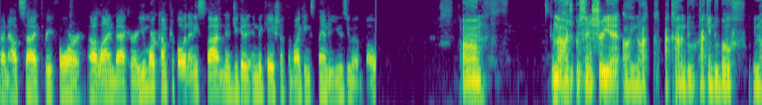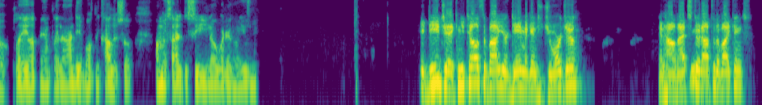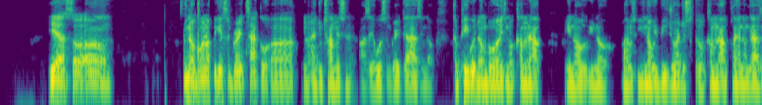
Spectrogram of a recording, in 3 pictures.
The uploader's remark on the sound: Listen in as the Vikings 4th round picks addressed the media via conference calls on Saturday.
